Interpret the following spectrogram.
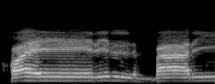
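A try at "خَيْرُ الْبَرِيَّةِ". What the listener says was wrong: রিল হবে না, রুল। র লাম পেশ রুল, আর র পেশ রু হয়, আর র লামের সঙ্গে যুক্ত করলে র লাম পেশ রুল।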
